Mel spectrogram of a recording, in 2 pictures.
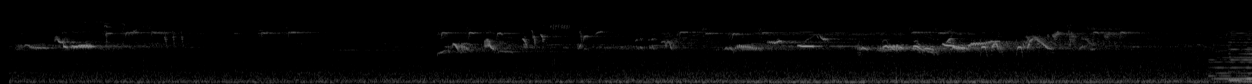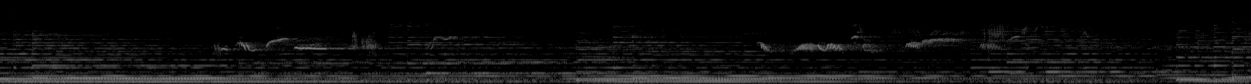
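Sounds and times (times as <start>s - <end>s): songbirds chirping and warbling: 0.1s - 25.0s
music: 12.1s - 25.0s.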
